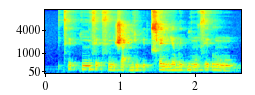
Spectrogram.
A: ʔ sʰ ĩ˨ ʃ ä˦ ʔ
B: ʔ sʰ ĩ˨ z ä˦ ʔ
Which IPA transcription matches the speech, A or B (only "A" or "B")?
A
